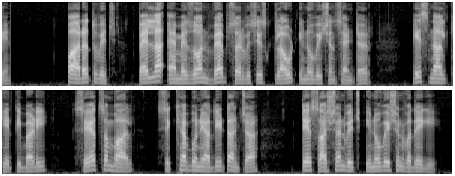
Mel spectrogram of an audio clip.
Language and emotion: Punjabi, neutral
